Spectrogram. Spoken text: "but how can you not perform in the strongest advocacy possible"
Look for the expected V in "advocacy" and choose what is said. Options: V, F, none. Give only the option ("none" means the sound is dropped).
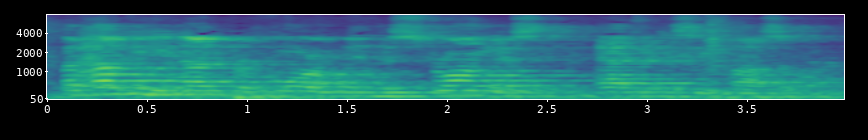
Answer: V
